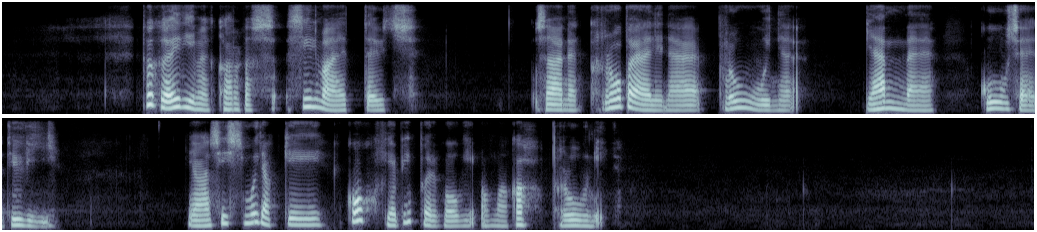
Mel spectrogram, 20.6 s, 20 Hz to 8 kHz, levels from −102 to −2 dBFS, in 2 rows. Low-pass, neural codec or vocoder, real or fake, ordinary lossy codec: 7.2 kHz; codec, 44.1 kHz, 2.6 kbps, SNAC; fake; none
